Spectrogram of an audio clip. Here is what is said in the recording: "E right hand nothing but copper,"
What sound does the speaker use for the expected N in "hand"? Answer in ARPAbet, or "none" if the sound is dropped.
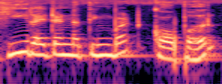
none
